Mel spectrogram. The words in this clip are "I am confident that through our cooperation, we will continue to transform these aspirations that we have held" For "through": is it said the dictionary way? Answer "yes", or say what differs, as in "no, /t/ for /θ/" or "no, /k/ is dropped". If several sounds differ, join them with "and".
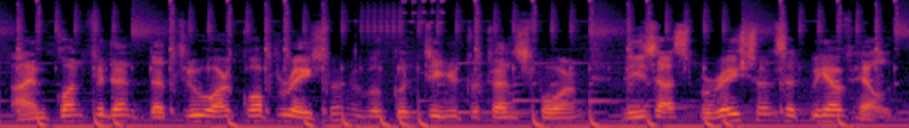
no, /t/ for /θ/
